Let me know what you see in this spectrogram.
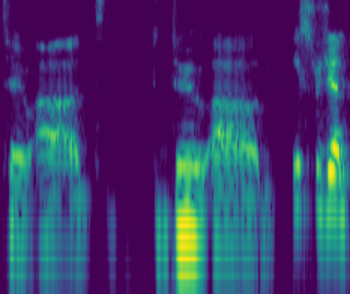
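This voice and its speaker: Recorded very cleanly against a silent background, a man speaks in a fairly high, somewhat breathy voice. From Poland. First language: Polish. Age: 30s. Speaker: YouTuber. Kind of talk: livestream Q&A. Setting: livestream. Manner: halting, many fillers.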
